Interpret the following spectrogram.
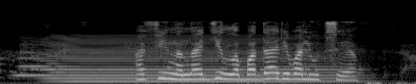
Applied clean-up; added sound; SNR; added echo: none; Wind instrument, woodwind instrument; 9 dB; none.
